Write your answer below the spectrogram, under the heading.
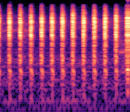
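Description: Sharp, even clicks at about ten per second repeat steadily over a quiet background; it's a regular clicking, but the source isn't identified.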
